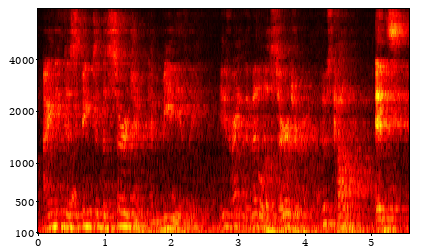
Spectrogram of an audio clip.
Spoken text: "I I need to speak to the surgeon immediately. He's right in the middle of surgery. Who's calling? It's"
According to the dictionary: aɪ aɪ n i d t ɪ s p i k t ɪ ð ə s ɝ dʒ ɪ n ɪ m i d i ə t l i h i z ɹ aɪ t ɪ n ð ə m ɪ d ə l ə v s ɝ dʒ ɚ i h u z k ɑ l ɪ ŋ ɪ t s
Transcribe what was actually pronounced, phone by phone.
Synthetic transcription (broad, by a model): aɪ aɪ n i d t ɪ s p i k t ɪ ð ə s ɝ dʒ ɪ n ɪ m i d i ə t l i h i z ɹ aɪ t ɪ n ð ə m ɪ d l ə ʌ s ɝ dʒ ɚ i h u z k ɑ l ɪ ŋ ɪ t s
